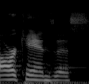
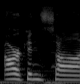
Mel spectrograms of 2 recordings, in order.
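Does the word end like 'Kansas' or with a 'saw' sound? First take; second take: Kansas; saw. First: The word ends like the word 'Kansas'. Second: The word ends with a 'saw' sound. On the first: This is how the spelling would suggest it. "and not Arkansas" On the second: This is the accepted pronunciation. "why it's Ar- Arkansas"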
